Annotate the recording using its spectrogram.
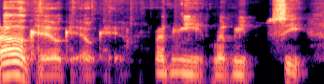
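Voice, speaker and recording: A man speaks with a slight Dutch accent. His pace is fairly slow. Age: 20s. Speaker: audiobook narrator. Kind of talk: casual chat.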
